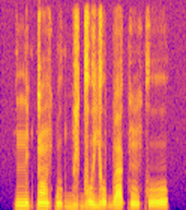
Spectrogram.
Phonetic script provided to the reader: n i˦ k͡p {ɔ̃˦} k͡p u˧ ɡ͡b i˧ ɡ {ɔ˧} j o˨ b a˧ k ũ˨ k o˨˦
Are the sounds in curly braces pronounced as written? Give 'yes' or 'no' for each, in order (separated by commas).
yes, no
